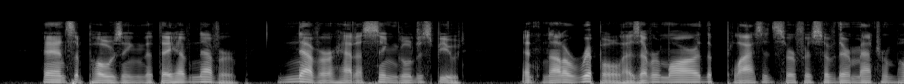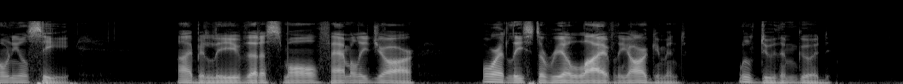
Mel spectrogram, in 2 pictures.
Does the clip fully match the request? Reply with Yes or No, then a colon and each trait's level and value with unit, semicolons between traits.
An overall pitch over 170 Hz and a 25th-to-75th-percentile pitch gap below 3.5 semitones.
No: very low, 90 Hz; average, 3.0 semitones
